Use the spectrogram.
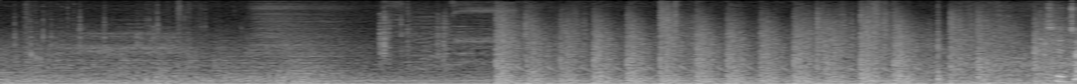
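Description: Rapid rounds of gunfire from the sci-fi shooter Mass Effect crackle in steady, dense bursts over a constant low rumble, growing busier and louder partway through.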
